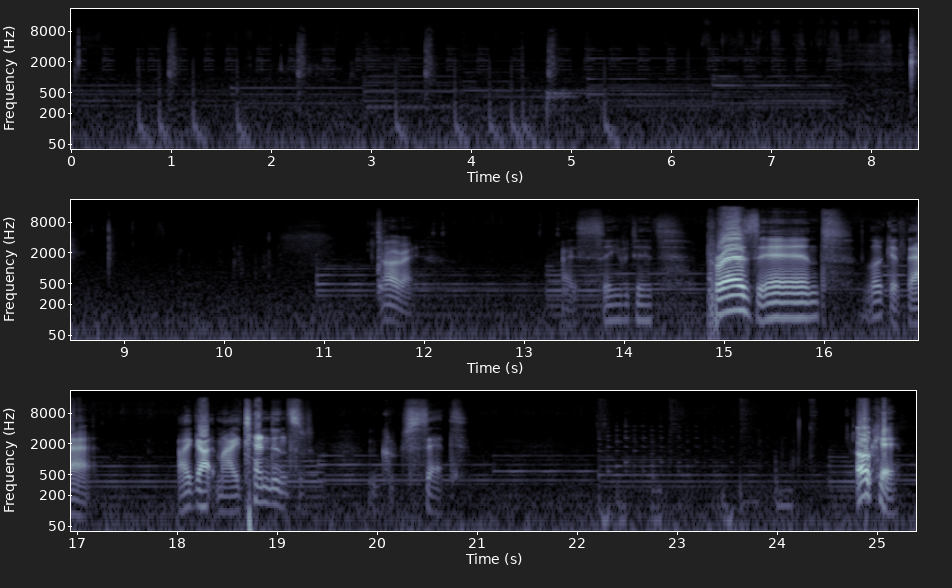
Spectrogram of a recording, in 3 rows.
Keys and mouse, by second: 12.1-13.3 drag, 19.2-22.4 drag.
